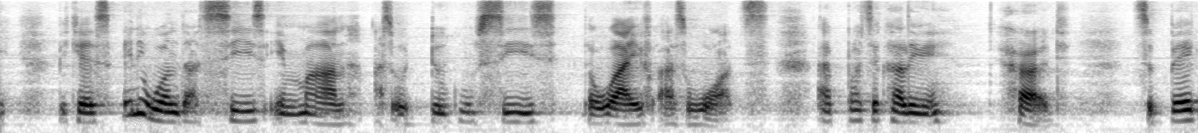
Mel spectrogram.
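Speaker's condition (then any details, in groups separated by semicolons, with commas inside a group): No condition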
